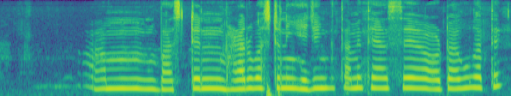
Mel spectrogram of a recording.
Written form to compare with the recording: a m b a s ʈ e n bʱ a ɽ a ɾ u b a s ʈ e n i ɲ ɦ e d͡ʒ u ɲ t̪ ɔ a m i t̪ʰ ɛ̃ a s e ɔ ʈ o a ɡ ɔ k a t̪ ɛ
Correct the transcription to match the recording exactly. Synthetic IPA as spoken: a m b a s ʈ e n bʱ a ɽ a ɾ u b a s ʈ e n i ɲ ɦ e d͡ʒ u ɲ t̪ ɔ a m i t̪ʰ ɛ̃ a s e ɔ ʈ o a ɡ u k a t̪ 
